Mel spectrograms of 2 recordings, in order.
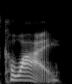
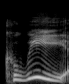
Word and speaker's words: Kawhi: Yeah, Kawhi Leonard. – I would like ESPN always is like Kiwi, and I was like, it's not Kiwi.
